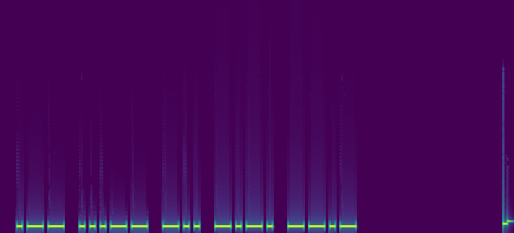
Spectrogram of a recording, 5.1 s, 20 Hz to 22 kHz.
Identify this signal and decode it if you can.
Morse code, heard as a keyed tone, about 22 wpm, 700 Hz. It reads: W3DCQ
